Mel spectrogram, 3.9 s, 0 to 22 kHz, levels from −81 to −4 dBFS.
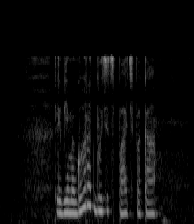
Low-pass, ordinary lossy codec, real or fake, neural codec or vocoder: none; none; real; none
